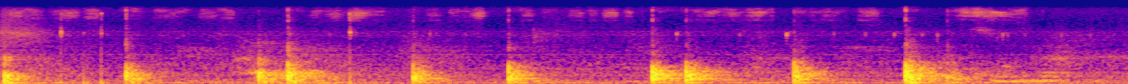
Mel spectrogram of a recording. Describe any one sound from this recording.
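A man taps a pen against a touch board in quick, light knocks.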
